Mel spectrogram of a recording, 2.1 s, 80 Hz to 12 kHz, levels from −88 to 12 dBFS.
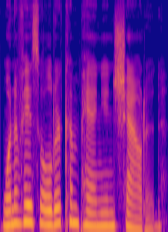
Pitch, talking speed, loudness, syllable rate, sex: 195 Hz, 170 wpm, -16 LUFS, 5.5 syllables/s, female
